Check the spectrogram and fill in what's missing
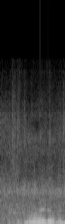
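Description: Heavy rain pouring down at an outdoor sports event with spectators, a dense, steady hiss filling the scene and swelling slightly, with a faint low voice-like hum underneath.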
